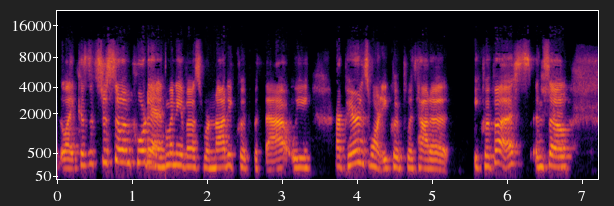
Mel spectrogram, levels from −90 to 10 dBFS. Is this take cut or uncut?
cut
